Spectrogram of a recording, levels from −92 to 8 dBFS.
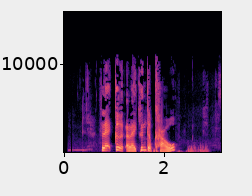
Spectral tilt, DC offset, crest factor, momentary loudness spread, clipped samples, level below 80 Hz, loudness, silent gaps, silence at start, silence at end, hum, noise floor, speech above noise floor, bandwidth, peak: -4.5 dB/octave; under 0.1%; 18 dB; 7 LU; under 0.1%; -54 dBFS; -15 LUFS; none; 0.75 s; 0.25 s; none; -45 dBFS; 29 dB; 11.5 kHz; 0 dBFS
